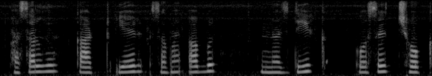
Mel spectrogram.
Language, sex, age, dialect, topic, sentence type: Magahi, female, 31-35, Northeastern/Surjapuri, agriculture, statement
